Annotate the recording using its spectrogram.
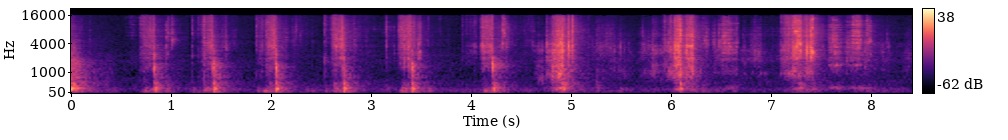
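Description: Kitchen knife chopping a white onion, then a thick green onion, on an end-grain wooden chopping board. The cuts come in a steady run of about a dozen, roughly one every two-thirds of a second, each ending in a knock of the blade on the wood.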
